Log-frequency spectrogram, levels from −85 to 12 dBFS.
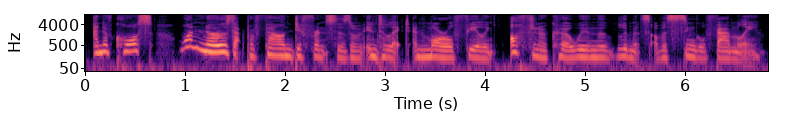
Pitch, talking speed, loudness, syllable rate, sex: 185 Hz, 195 wpm, -21 LUFS, 6.4 syllables/s, female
